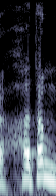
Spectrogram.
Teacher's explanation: हम जिसे श यानी तालव्य श कह रहे हैं, यही ध्वनि जब असम प्रदेश में जाती है तो वह ध्वनि वहां पर ह हो जाती है, और शतम जो है वो वहां पर हतम बन जाता है।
